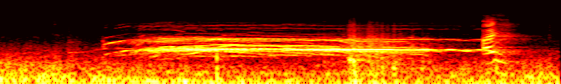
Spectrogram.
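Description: A group of children sings together in a large hall.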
